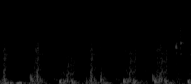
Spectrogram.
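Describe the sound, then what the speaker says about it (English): Footsteps in Aidyn Chronicles, a quiet run of about seven evenly spaced steps over two seconds, faint and alone. "Here's footsteps."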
